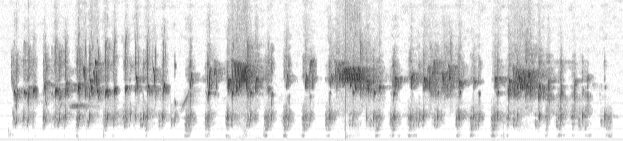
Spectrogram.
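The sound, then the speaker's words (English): Kalij pheasant calls, a fast run of shrill squealing and grunting notes like the grunts and squeals of pigs, repeated almost without pause, clear over a faint steady low hum, with no voices. “The loud calls of these birds are very distinctive and sound a bit like the grunts and squeals of pigs.”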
